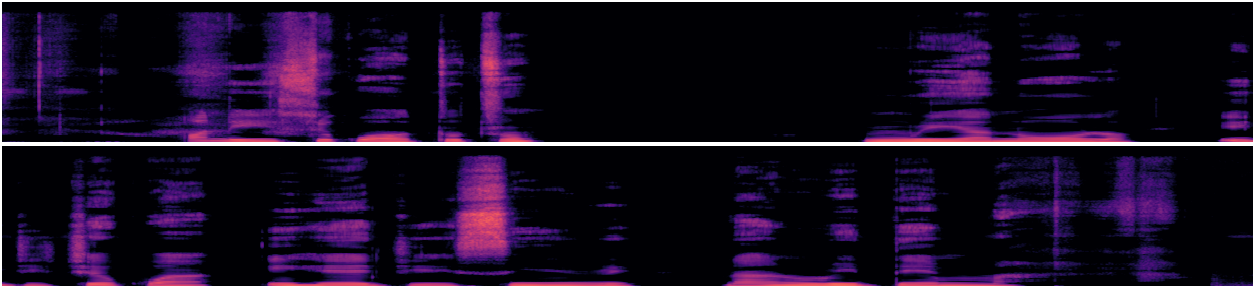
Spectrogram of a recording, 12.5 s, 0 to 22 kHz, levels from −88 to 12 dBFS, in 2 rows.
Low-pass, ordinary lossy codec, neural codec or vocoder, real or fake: none; none; none; real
